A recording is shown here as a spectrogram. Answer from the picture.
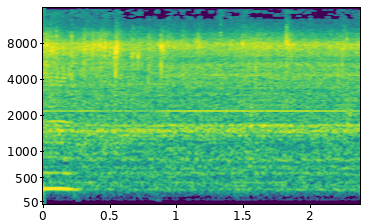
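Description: A baby's held 'oo' vocal sound on one steady pitch, sliding a little lower as it ends a fraction of a second in, then only faint steady room noise.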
